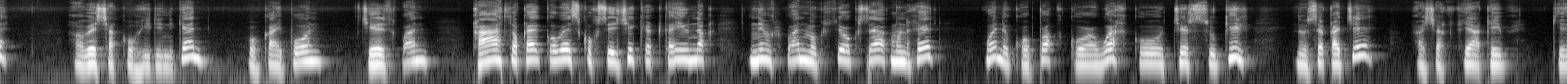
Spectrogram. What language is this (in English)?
Sipacapense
